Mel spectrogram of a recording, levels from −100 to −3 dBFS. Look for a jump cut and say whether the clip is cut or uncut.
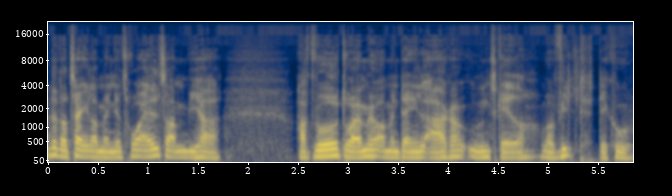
uncut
